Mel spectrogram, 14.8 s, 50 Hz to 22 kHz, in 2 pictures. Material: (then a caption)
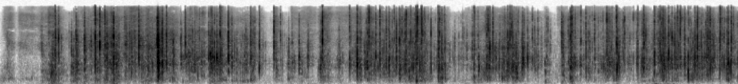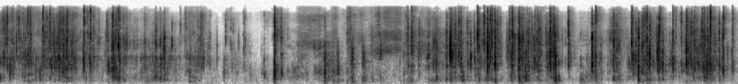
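Glossy paper. An open, thin glossy paper magazine lying flat has its pages gathered and crumpled by hands with long orange nails. Dense, bright crinkling and crackling comes in bursts, with brief pauses near 2.7, 5.5 and 10 seconds. There is almost no low end.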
